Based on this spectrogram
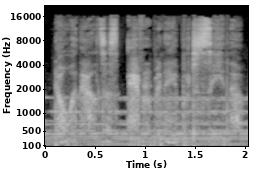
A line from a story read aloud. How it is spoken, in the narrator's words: whispered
